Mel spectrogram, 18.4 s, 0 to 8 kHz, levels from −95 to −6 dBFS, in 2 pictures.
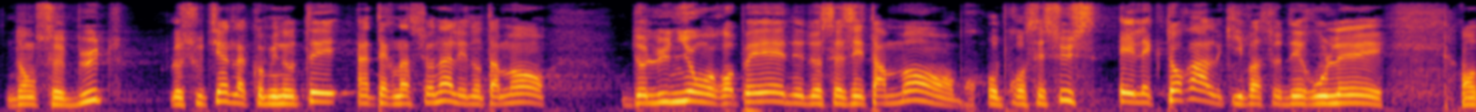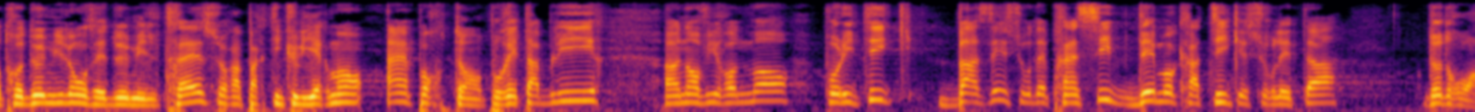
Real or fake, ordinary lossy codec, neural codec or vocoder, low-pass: fake; Opus, 64 kbps; codec, 24 kHz, 3.1 kbps, DualCodec; 7.2 kHz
